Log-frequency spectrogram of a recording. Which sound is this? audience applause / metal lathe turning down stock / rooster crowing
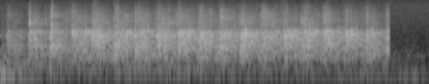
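audience applause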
